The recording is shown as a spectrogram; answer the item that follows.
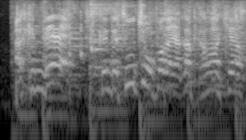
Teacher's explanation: His last syllable there is hyo, which is a dialect version of heyo. So heyo compresses into hyo, like that.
